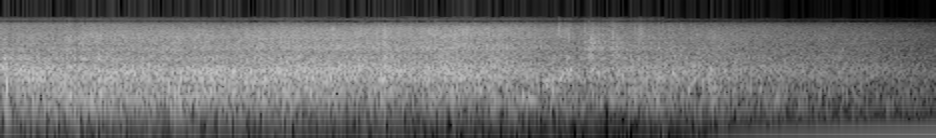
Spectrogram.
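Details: Steady roar of breaking waves and surf, slowly easing in loudness; no animal sounds heard.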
